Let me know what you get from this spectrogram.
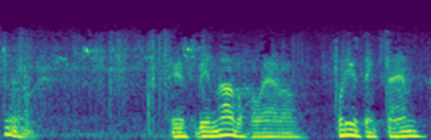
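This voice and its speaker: An actor playing an authoritative, learned professor leading an expedition in a 1950s radio drama. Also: male voice, lowish voice, normal speed, close to an everyday voice. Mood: scholarly. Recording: muffled, echoey, very noisy old radio recording.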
